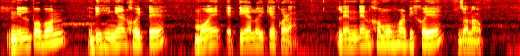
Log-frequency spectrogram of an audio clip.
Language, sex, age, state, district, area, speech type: Assamese, male, 30-45, Assam, Dibrugarh, rural, read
